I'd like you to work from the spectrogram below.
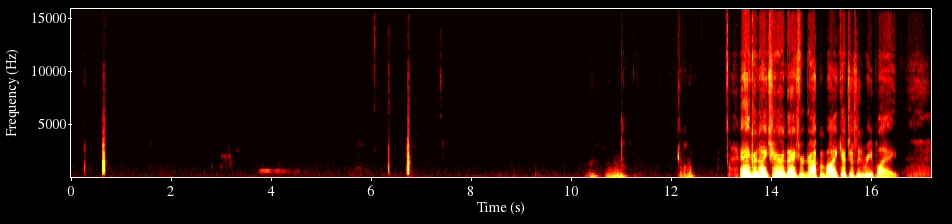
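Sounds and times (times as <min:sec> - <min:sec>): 
owl hooting outdoors at night: 0:03.0 - 0:04.6
speech: 0:13.4 - 0:16.6.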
